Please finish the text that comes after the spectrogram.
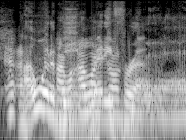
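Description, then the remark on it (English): A voice imitates a working bathroom exhaust fan with a loud, continuous growling hum that wavers and dips in pitch for about two seconds, rough and rattly throughout. “I at least want one of those deals where the fan's on anytime the light's on.”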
